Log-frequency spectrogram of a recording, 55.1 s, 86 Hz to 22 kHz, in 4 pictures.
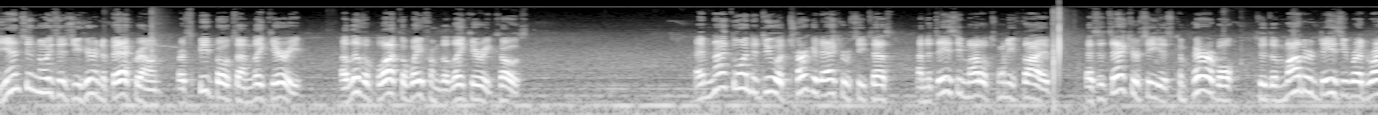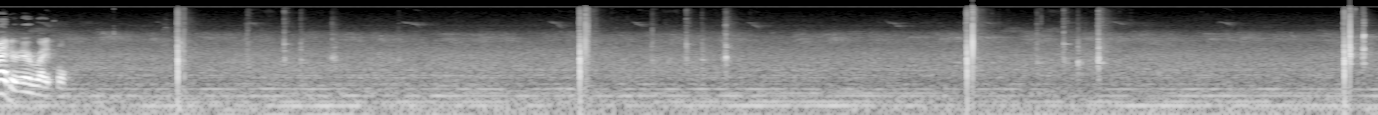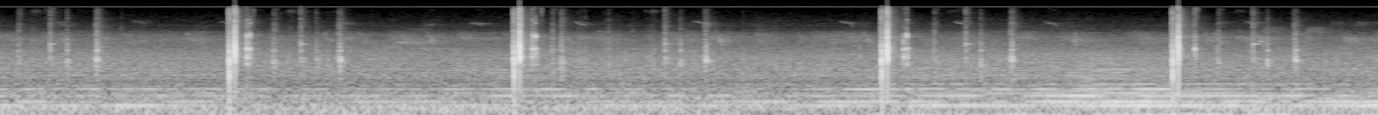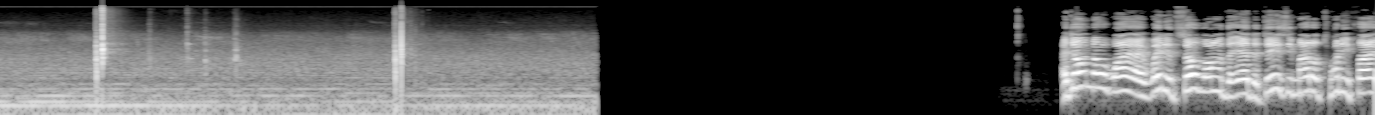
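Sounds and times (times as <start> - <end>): speedboat engines droning: 0.0 - 47.3
bb gun shots: 10.4 - 10.8, 15.5 - 17.2, 19.5 - 21.3, 23.4 - 25.0, 27.2 - 28.8, 29.8 - 31.2, 32.6 - 34.8, 36.3 - 38.0, 39.2 - 40.7, 42.3 - 43.8, 45.2 - 45.6.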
